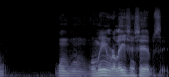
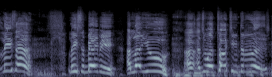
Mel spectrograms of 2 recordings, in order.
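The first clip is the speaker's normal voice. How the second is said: high, louder pleading call; mock lovesick calling; 5 dB louder than usual. Roland calls to his bride through the door, high pleading. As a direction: beg her through the closed door. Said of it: "Ro like this".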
